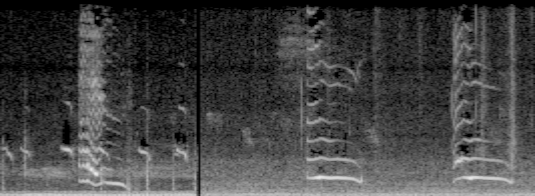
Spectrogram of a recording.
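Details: Cats meowing: a falling mew at the start over low rumble, then two longer, level, drawn-out meows about a second and a half apart.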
